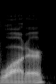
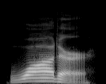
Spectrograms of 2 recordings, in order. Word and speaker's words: water: Oh, and speaking of water, let's fix a common pronunciation mistake. In American English, we usually say water, not water.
